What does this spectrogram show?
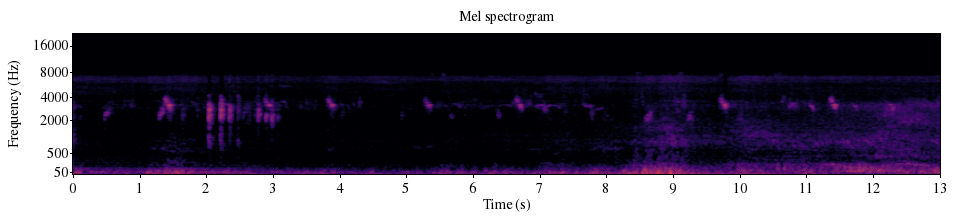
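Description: Small birds chirping: many short, high, falling chirps scattered throughout, a quick cluster of them about two seconds in. Under them runs a low rumble that grows stronger in the second half.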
